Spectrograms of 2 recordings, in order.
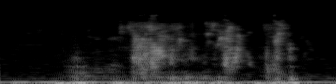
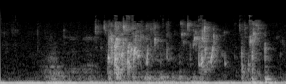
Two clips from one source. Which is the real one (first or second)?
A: second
